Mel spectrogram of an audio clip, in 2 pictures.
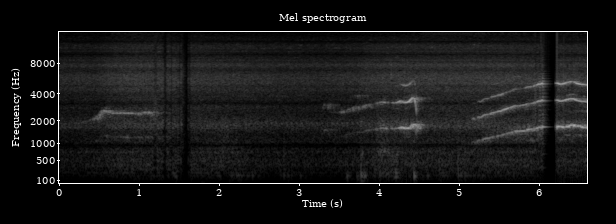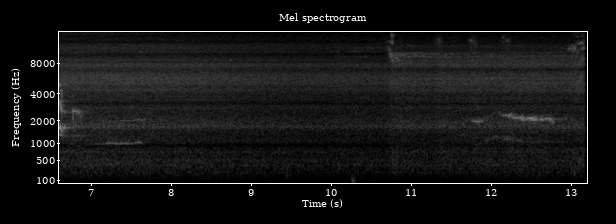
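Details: Two Western Screech-Owls in the San Gabriel Mountains, calling in response to playback: several drawn-out, rising-then-level wailing notes rich with overtones, spaced a few seconds apart against a steady background hiss.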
